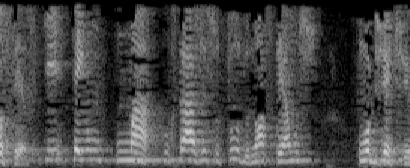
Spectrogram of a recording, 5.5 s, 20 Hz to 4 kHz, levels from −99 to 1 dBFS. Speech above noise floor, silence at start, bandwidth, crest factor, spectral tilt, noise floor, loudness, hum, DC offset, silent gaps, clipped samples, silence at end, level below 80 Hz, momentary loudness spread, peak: 36 dB; 0 s; 4 kHz; 18 dB; -9.5 dB/octave; -63 dBFS; -28 LUFS; none; under 0.1%; none; under 0.1%; 0 s; -70 dBFS; 13 LU; -8 dBFS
